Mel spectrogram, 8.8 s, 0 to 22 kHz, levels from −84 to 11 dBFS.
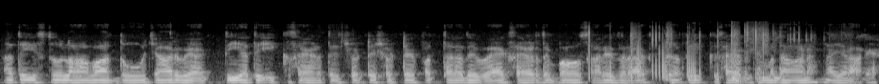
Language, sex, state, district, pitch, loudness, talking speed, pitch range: Punjabi, male, Punjab, Fazilka, 100 Hz, -15 LUFS, 205 wpm, 100-105 Hz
